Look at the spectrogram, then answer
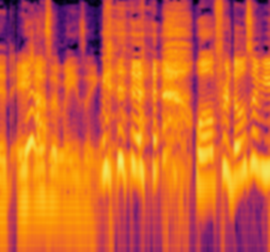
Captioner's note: laughing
